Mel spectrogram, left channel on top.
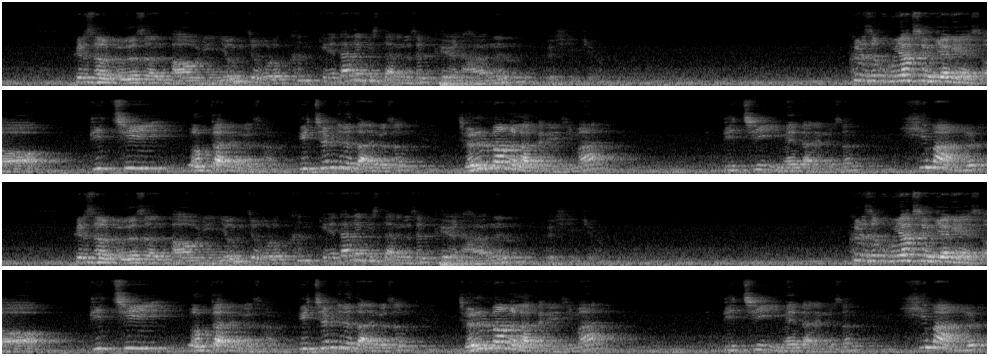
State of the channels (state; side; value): normal; both; correlation 0.97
